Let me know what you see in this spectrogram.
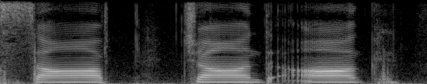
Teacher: इसका उच्चारण जब करते हैं तो नाक से भी निकलेगा और मुंह से भी निकलेगा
